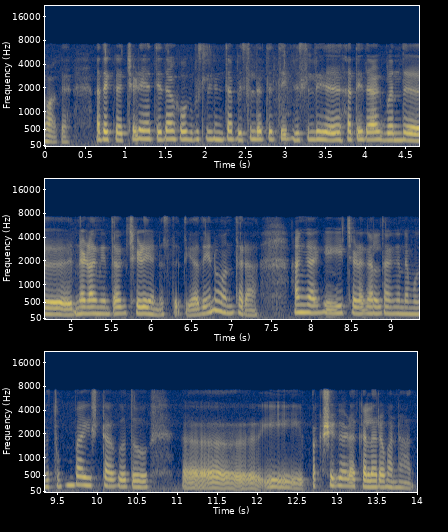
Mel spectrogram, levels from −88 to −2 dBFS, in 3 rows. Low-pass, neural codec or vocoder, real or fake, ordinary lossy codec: 7.2 kHz; none; real; none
